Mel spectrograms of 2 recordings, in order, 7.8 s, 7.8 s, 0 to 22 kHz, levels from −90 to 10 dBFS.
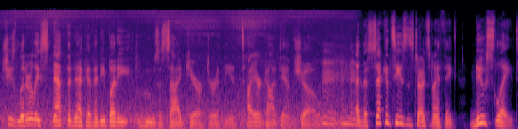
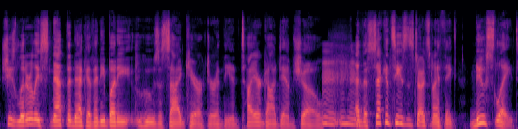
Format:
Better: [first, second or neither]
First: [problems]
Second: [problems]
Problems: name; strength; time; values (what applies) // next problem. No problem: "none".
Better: second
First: hiss; noticeable; until 5.5 s; 10 dB below the speech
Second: none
